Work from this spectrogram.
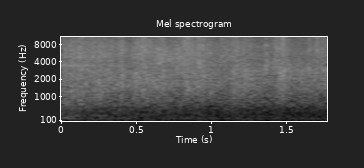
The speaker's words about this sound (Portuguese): Você pode aplaudir o Senhor de toda a tua vida? Vamos lá.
